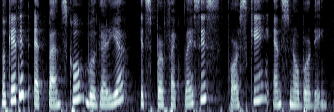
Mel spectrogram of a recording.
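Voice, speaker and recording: A woman's voice: medium pitch, very animated, measured pace, a little mellow. A woman hosting, reading a scripted introduction for a show. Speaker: show host.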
